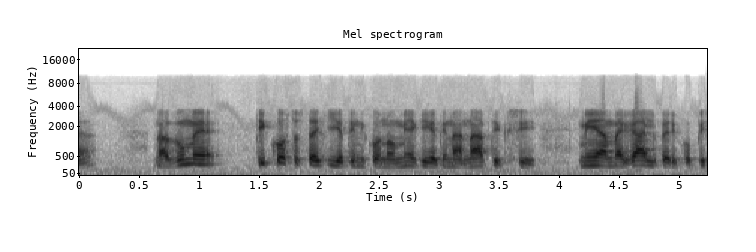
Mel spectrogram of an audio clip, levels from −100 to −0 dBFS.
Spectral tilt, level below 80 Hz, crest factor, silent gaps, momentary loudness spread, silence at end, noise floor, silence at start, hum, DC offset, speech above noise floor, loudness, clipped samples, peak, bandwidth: -5 dB/octave; -56 dBFS; 16 dB; none; 11 LU; 0 s; -46 dBFS; 0 s; none; under 0.1%; 29 dB; -17 LUFS; under 0.1%; -2 dBFS; 10 kHz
